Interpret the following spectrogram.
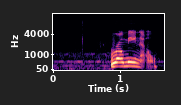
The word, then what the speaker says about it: Romino: Romino. That's how you pronounce his name. Romino.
